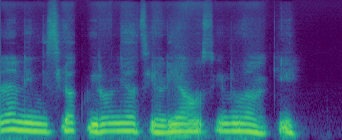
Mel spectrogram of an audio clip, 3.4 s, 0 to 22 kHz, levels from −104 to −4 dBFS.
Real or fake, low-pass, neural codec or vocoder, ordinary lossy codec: fake; none; codec, 44.1 kHz, 2.6 kbps, DAC; none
